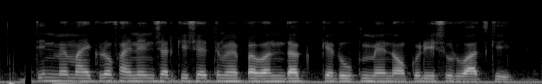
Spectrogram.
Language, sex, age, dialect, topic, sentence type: Hindi, male, 18-24, Awadhi Bundeli, banking, statement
